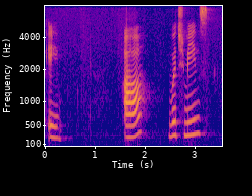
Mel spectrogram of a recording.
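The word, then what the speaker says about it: à: dalla and la baa as you can see the letter A is not pronounced differently because of the accent the pronunciation remains the same ah the axon graph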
